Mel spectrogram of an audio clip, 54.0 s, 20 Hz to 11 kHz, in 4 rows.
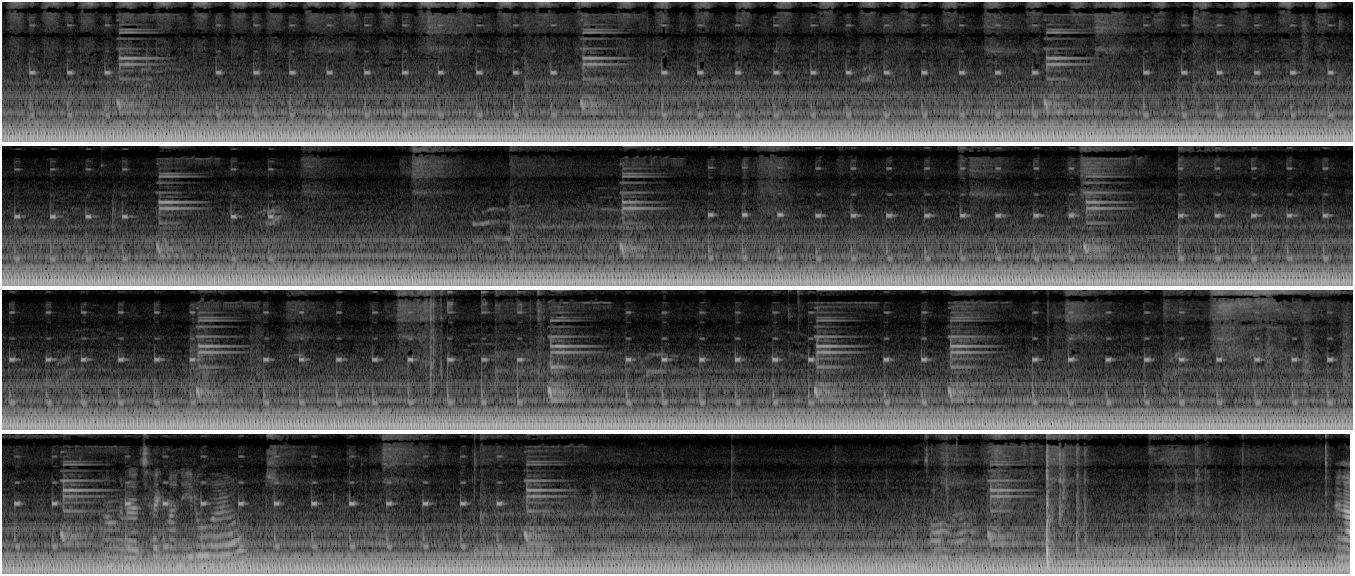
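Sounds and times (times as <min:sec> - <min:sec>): chime-like monitor tone: 0:00.0 - 0:14.2, 0:14.8 - 0:16.4, 0:19.5 - 0:46.5, 0:50.3 - 0:51.0
patient monitor rapid beeps: 0:00.0 - 0:16.4, 0:19.6 - 0:46.4, 0:50.3 - 0:51.0
equipment hum: 0:00.0 - 0:54.0.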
